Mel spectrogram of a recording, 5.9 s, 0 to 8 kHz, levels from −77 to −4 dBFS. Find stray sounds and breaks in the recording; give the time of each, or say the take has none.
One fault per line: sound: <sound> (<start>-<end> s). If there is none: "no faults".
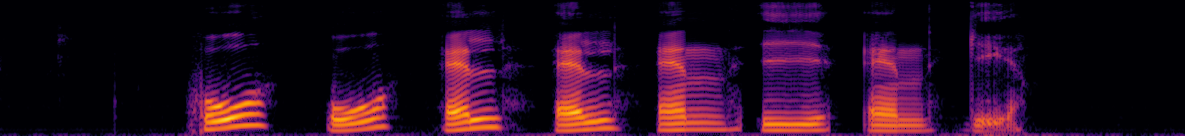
no faults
